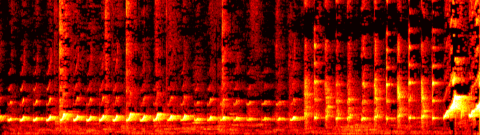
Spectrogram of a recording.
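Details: Cockatiel whistling to call a person's name: repeated short upward-slurred whistles about twice a second, gaining overtones midway, then a sudden louder, harsher burst at the end.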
